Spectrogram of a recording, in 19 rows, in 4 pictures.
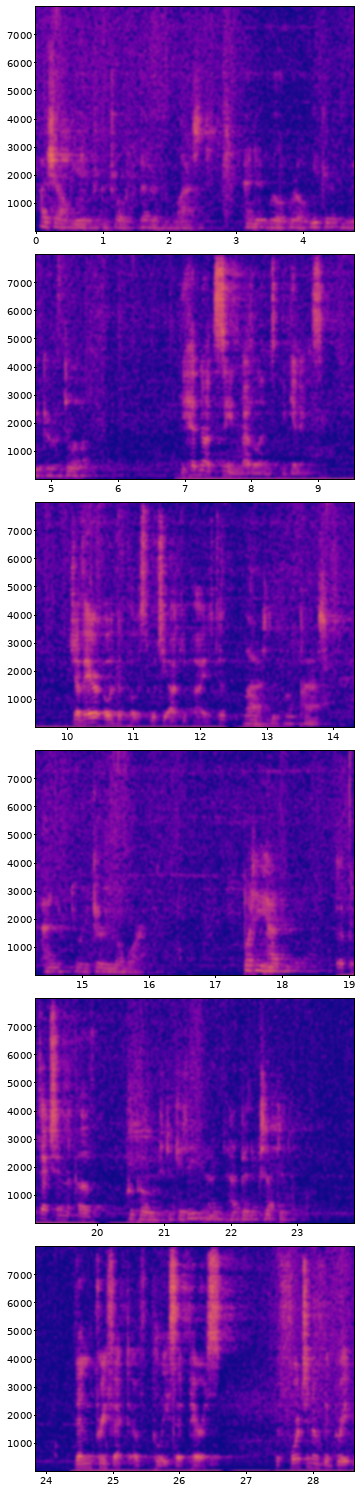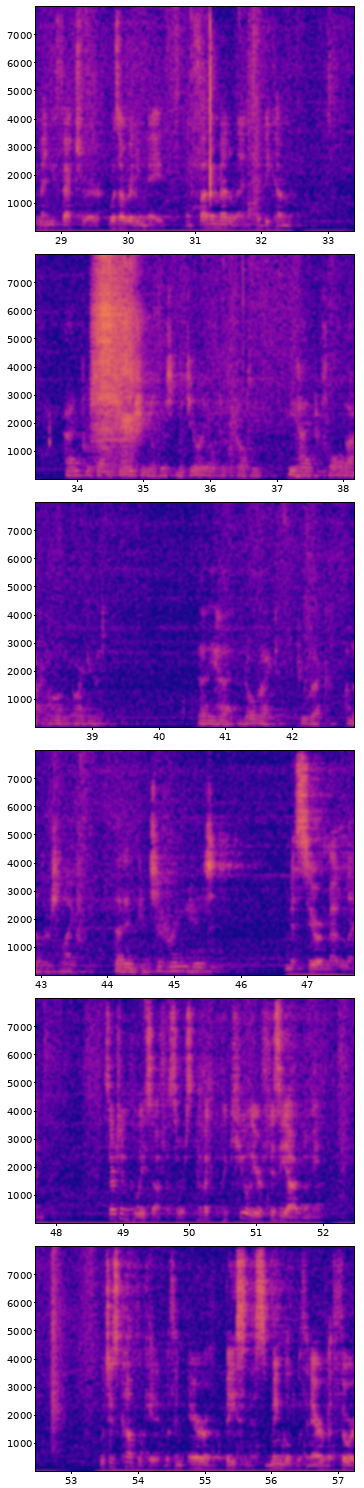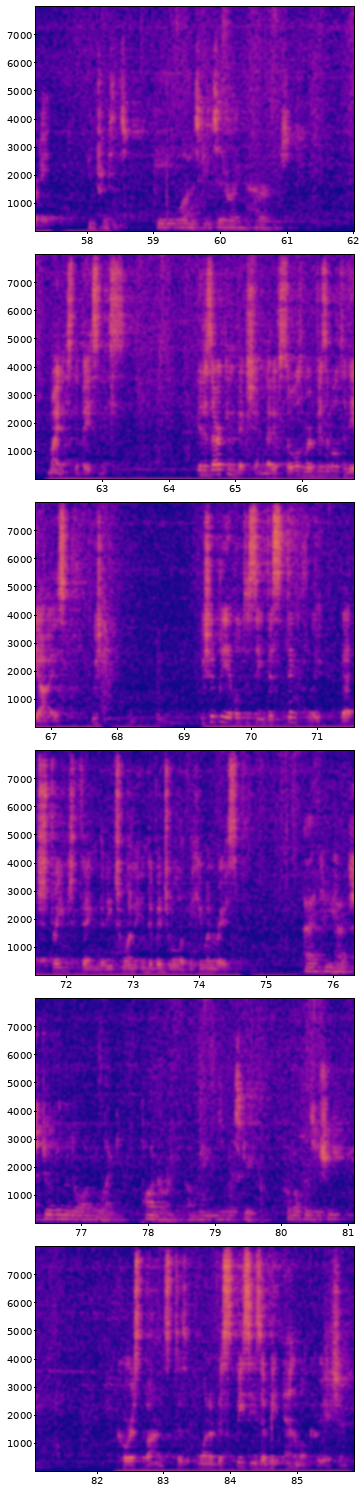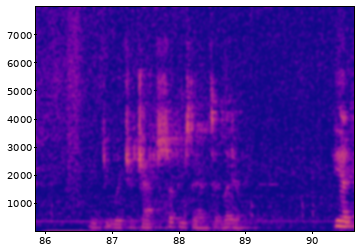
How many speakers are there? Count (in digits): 2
